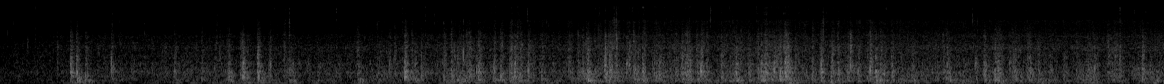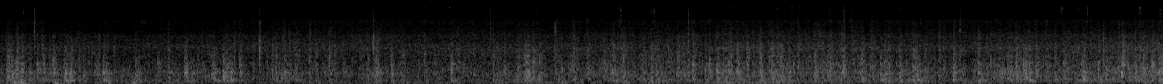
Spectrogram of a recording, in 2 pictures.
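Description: Rain falling hard, a dense hiss crowded with separate drops striking close by, growing steadily louder into a downpour.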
